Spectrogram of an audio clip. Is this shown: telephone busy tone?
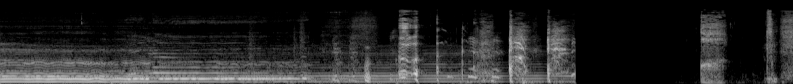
no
